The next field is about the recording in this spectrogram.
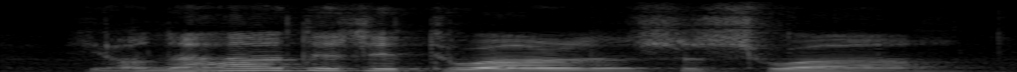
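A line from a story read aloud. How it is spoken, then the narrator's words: Sighed. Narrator (French): soupira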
